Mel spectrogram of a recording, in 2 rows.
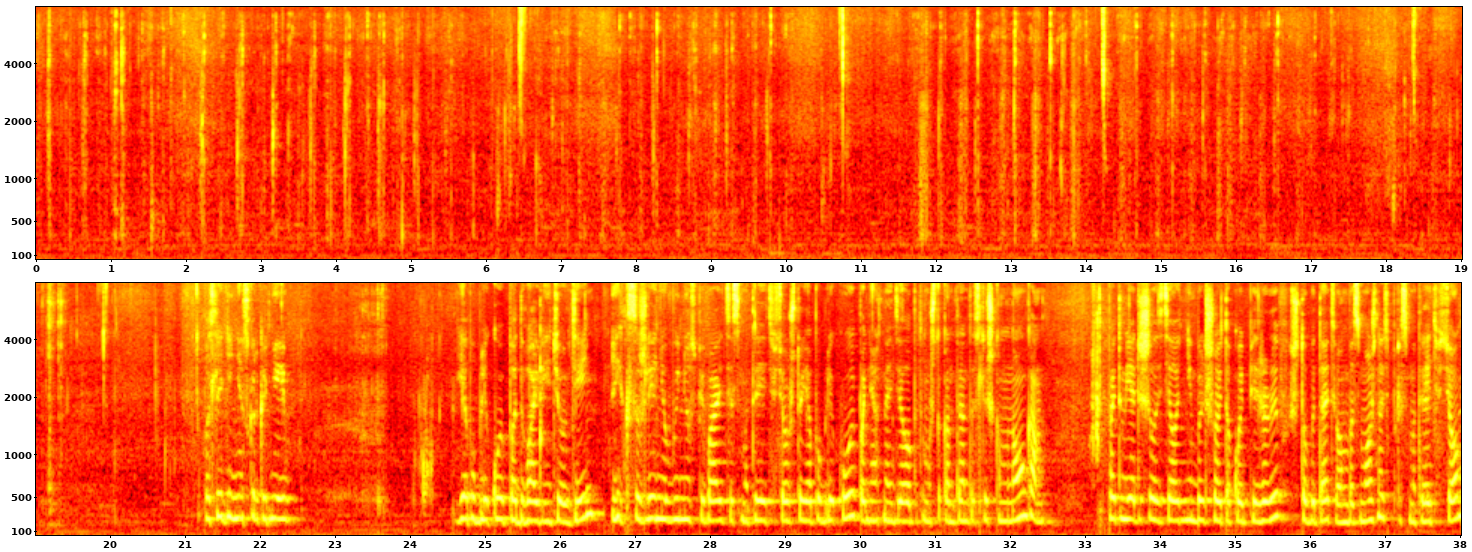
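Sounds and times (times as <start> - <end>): person chewing food: 0.0 - 21.3, 22.5 - 24.6.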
